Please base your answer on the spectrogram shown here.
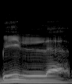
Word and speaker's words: بالله: لفظ جلاله ترقیق میشه، نازک تلفظ میشه. میگیم بالله بالله، نمیگیم بالله بالله.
